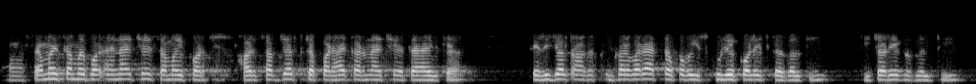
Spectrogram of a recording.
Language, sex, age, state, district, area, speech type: Maithili, female, 30-45, Bihar, Supaul, urban, conversation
